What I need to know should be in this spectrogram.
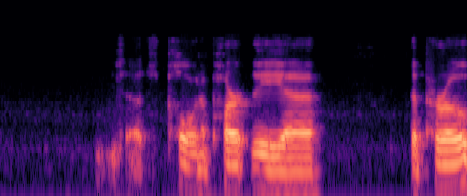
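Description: A man speaks close to the microphone.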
